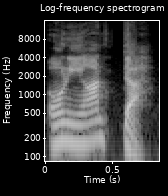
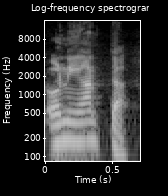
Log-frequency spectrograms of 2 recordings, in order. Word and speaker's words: Oneonta: kind of like what we did in in Oneonta did I say it right nice that was perfect oh there we go I got it Oneonta you know a great big building really hasn't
